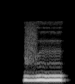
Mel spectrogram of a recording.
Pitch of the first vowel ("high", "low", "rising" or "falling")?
high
